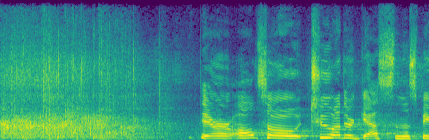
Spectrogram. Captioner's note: cheering/Applause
